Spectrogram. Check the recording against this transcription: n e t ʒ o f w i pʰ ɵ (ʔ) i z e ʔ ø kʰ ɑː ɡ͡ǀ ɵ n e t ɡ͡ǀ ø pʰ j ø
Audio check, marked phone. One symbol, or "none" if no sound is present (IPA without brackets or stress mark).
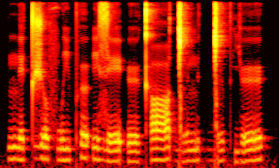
ʔ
